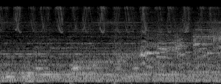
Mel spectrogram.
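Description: Experimental electronic synthesizer music: layered steady drones with a run of clicks, and high wavering pitch glides entering in the second half.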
